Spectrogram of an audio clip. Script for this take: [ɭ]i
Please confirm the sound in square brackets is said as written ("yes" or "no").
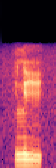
no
